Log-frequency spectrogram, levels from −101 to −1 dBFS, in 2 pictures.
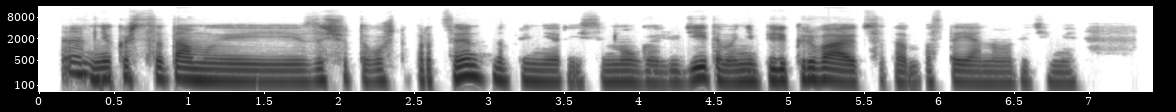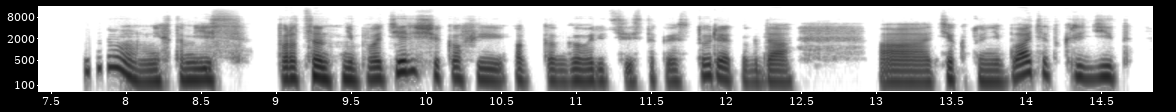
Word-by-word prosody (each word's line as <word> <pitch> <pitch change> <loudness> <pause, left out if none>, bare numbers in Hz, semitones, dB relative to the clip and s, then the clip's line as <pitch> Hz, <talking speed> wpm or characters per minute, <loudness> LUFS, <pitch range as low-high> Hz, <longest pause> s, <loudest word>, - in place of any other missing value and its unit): А 220 - +1
мне 160 -5 +2
кажется 160 -1 -1
там 150 -2 +4
и 130 -1 -1
за 140 +3 -3
счёт - - -4
того, 135 +1 -4
что 135 - -10
процент, 165 +5 +2
например, 135 -3 -2
если 130 +1 -9
много 130 -1 -2
людей, 125 +7 +2
там 140 -4 0
они 130 +1 +1
перекрываются 140 -1 +3
там 120 -2 -5
постоянно 120 -1 -4
вот 120 - -9
этими. 120 0 -9 0.9
Ну 300 - +4
у - - +1
них 135 +1 -1
там 145 - +1
есть 145 -1 0 0.2
процент 160 0 +4
неплательщиков, 160 - +2
и 140 -2 0
как 145 -3 -3
как 140 -1 -4
говорится, 140 0 -2
есть 130 - -9
такая 135 - -6
история, 170 +1 0
когда, 130 -1 -3 0.6
а, 125 0 0
те, 155 - -1
кто 135 - -7
не 130 -1 -1
платит 200 - +2
кредит, 175 -2 -1
140 Hz, 170 wpm, -25 LUFS, 130-155 Hz, 0.9 s, там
